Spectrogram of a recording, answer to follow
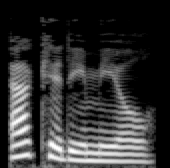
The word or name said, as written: academial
